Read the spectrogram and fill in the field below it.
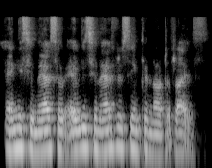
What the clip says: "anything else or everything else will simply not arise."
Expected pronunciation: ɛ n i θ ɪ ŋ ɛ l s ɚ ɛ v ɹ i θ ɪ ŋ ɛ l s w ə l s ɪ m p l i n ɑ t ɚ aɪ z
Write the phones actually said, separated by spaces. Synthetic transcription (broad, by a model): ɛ n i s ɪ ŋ ɛ l s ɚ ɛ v ɹ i s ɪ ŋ ɛ l s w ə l s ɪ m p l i n ɑ t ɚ aɪ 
